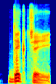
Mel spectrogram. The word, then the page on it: dicty: British English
